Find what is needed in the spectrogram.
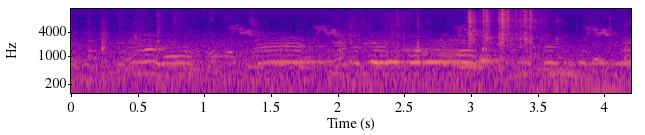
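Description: Distant shouting voices on a football field, players and sideline team members calling out while the teams are set at the line. There is a short run of sharp claps or clicks about three seconds in.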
